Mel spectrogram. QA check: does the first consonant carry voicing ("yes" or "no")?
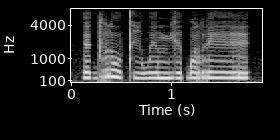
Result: yes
